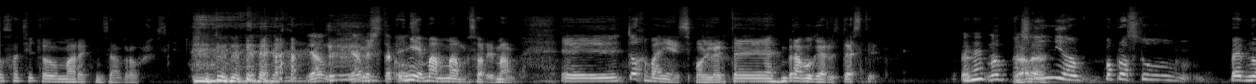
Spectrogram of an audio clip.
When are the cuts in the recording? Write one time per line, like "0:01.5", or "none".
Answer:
0:10.1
